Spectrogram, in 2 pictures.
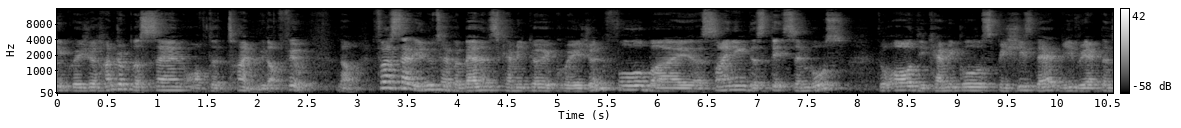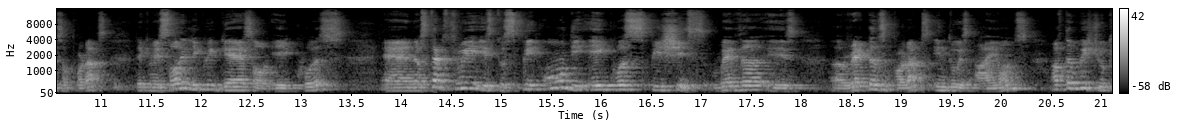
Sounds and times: Speech: 0:00.0 - 0:21.1.

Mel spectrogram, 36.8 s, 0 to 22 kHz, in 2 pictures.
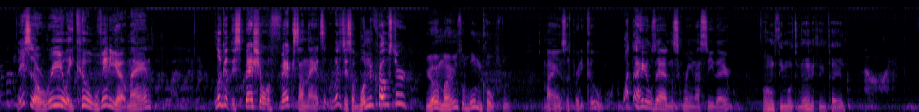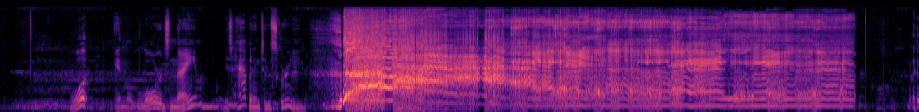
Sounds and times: Speech: 0:00.0 - 0:10.2.

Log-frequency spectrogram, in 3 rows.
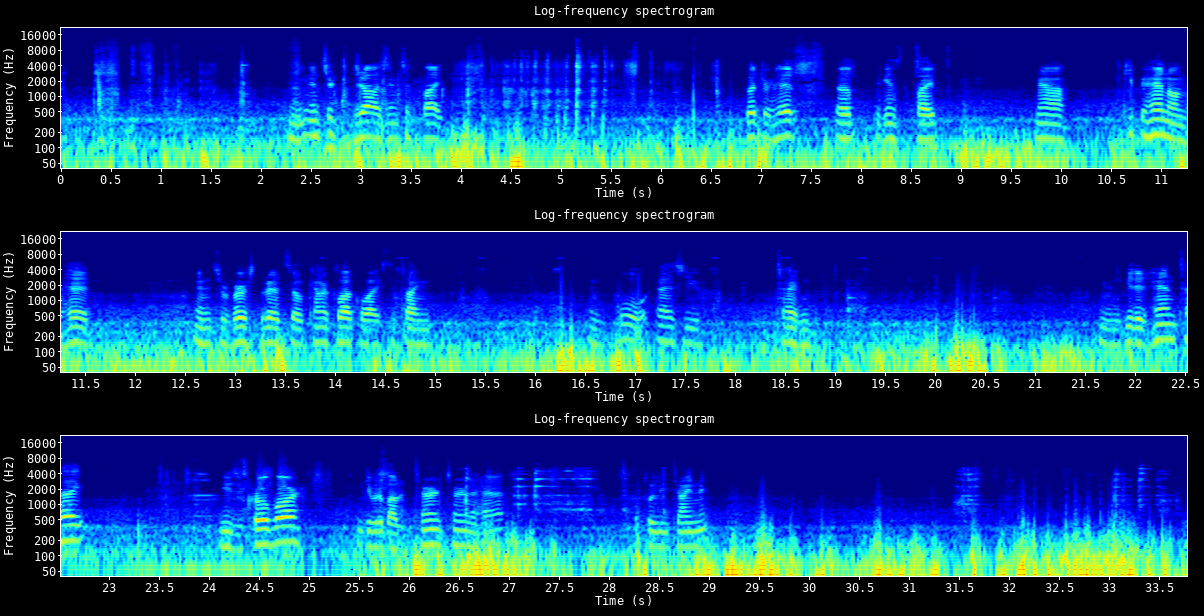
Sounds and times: Speech: 0:02.3 - 0:03.9, 0:06.9 - 0:08.8, 0:09.8 - 0:11.6, 0:12.6 - 0:15.0, 0:16.6 - 0:17.8, 0:18.4 - 0:18.8, 0:21.6 - 0:22.8, 0:24.1 - 0:27.1, 0:28.2 - 0:29.1.

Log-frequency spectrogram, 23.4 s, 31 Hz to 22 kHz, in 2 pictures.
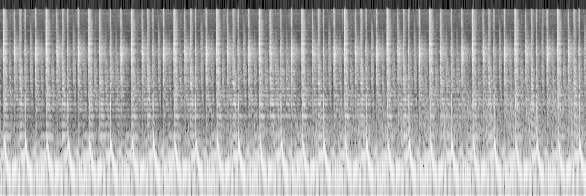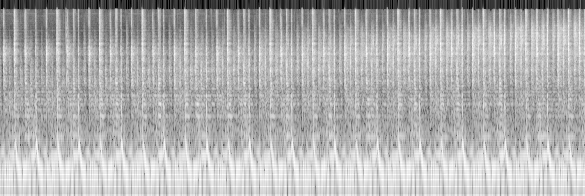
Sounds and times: Music: 0:00.0 - 0:23.4.

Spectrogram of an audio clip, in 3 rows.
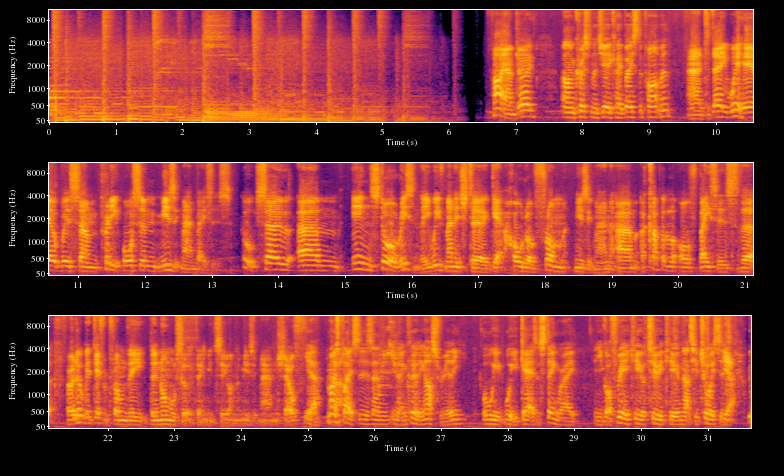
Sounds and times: Speech: 0:06.6 - 0:31.6.

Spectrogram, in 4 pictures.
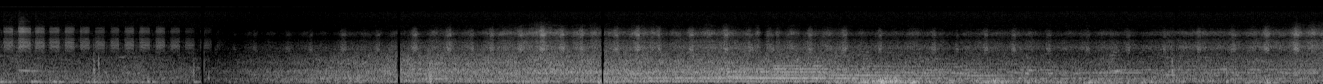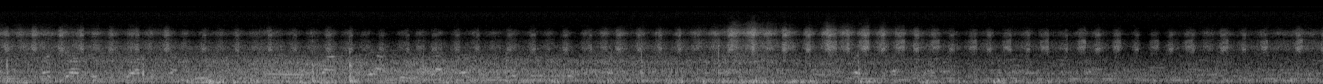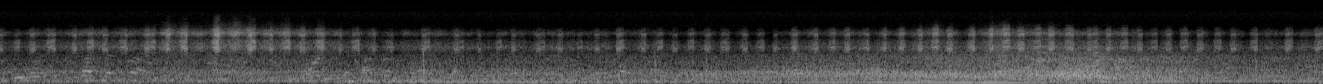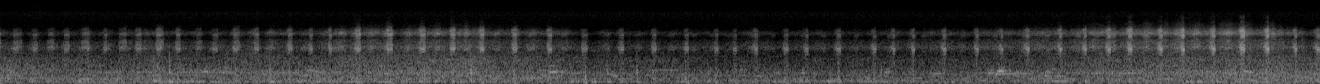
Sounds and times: Animal: 0:00.0 - 0:52.8.

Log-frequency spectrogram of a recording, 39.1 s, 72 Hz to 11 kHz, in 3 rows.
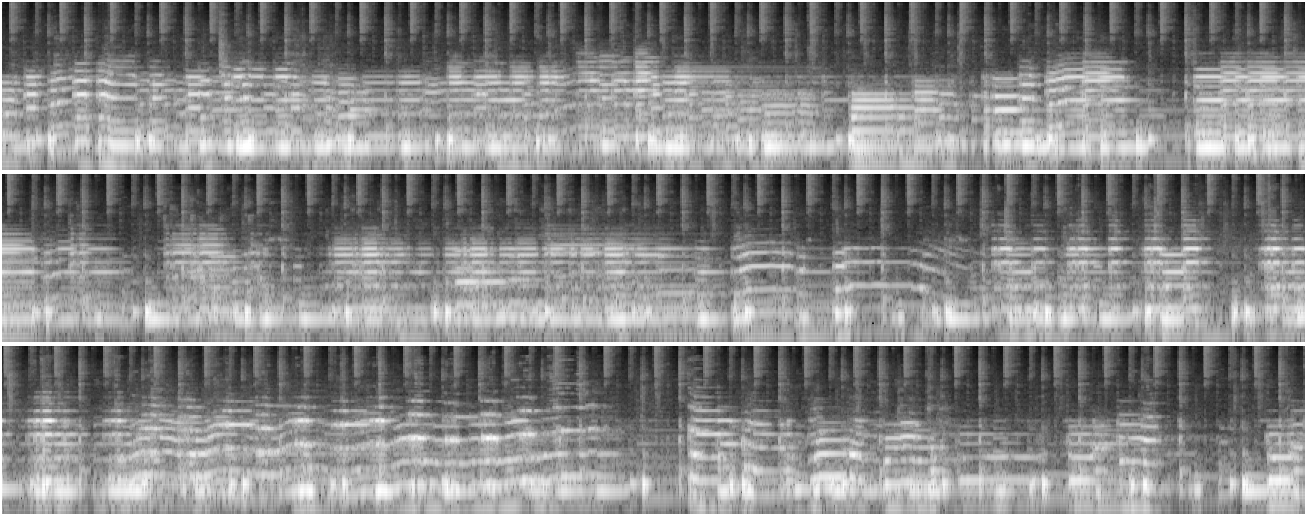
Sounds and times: Bass guitar: 0:00.0 - 0:39.0.

